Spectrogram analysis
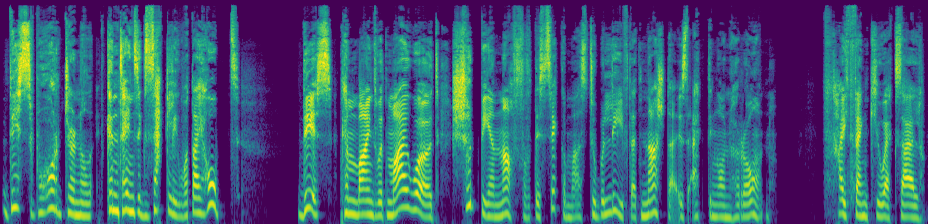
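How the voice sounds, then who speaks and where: An actress voicing a proud, dutiful desert warrior woman in a video game, speaking in a formal, measured, solemn way. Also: medium pitch, dry recording, clean studio sound, close to an everyday voice. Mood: resolute. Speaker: game character.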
